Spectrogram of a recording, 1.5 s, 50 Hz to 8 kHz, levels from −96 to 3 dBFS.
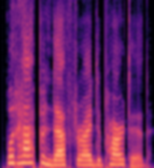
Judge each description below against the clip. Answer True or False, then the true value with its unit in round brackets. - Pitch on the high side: True (250 Hz)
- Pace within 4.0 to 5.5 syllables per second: False (7.0 syllables/s)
